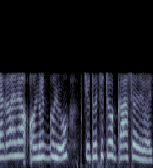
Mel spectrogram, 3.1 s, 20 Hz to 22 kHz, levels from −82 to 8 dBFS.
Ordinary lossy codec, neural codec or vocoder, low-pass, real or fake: none; codec, 24 kHz, 1.5 kbps, HILCodec; 3.6 kHz; fake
